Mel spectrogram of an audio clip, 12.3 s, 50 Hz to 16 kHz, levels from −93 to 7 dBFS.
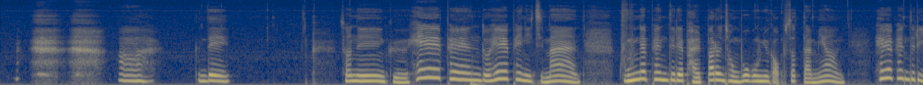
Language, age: Korean, 20-39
